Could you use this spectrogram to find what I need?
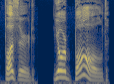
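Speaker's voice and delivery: loud, startled announcement; shocked exclamation. Acted. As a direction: blurt out the shock. Wolf exclaims.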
